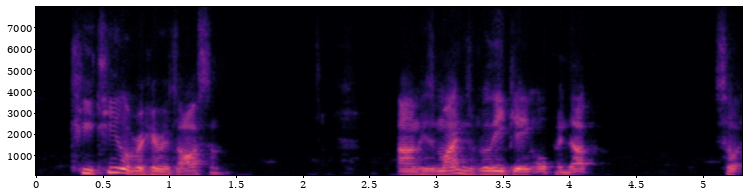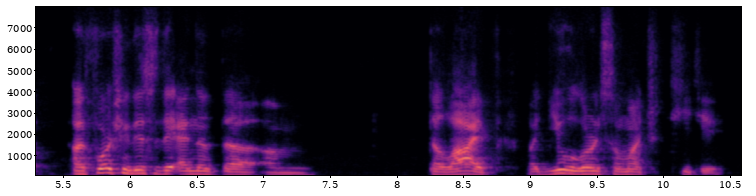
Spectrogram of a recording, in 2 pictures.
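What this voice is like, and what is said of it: Hoarse, failing voice. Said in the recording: “Sorry, I'm losing my voice. Even at the risk of losing my voice, because laryngitis or something ... for whatever voice I had left over”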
